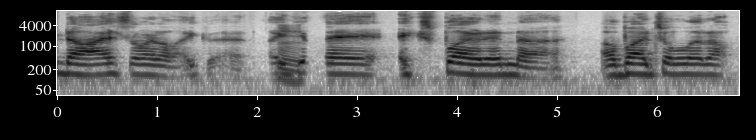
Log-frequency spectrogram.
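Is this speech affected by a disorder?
Yes: Friedreich's ataxia; degenerative neurological disease, diagnosed around age 16, affects balance, coordination and heart, no cure or treatments.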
